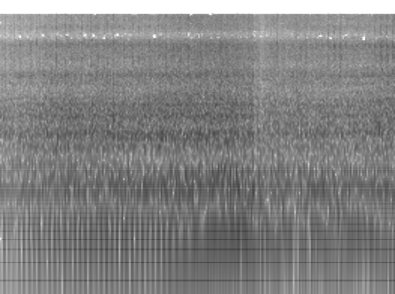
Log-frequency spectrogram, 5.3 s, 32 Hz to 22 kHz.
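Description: A 1953 Ferguson TEA20 tractor engine running steadily while pulling away in second gear, a loud close low rumble with the pitch shifting slightly as it moves off.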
